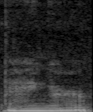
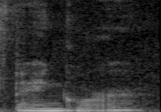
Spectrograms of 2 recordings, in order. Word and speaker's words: Bangor: of driving into Bangor I always said banger but I've been corrected that it's Bangor um for Irish Artisan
